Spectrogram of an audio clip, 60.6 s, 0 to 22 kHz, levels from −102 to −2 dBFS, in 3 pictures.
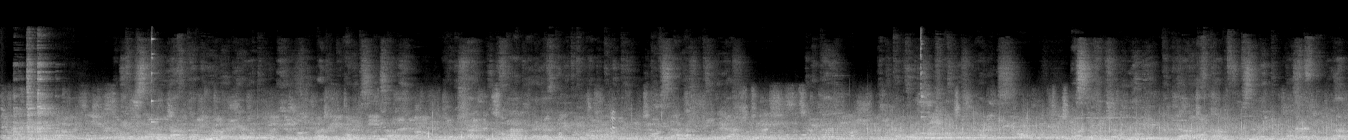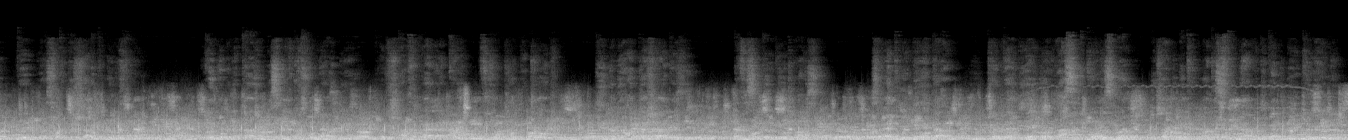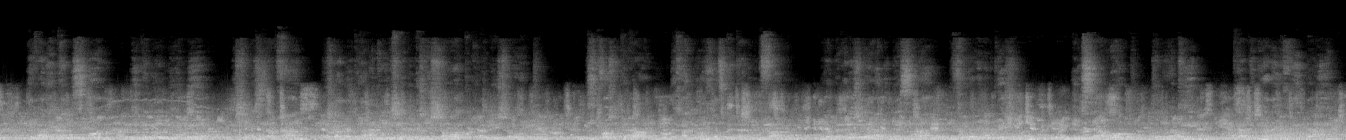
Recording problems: room echo; strong; dies away in 1.1 s
off-mic speech; far
murmuring crowd; very loud; throughout; 3 dB above the speech
background music; noticeable; throughout; 15 dB below the speech
clattering dishes; loud; at the start and from 14 to 17 s; peak 5 dB above the speech
clattering dishes; noticeable; at 2.5 s; peak 6 dB below the speech

